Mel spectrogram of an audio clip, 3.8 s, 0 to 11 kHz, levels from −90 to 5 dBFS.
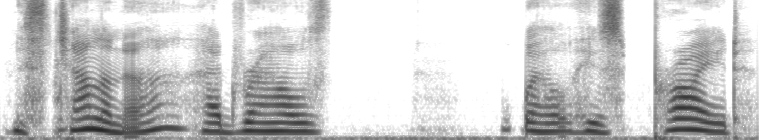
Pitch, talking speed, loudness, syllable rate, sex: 215 Hz, 95 wpm, -19 LUFS, 4.1 syllables/s, female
